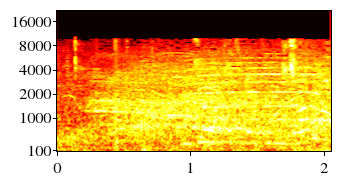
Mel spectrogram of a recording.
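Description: Basketball bouncing on a hardwood court a few times, over the steady murmur of an arena crowd.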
